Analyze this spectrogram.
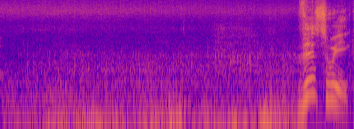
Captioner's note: air whooshing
